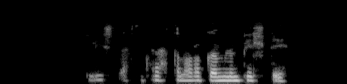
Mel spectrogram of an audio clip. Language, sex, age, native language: Icelandic, female, 20-29, Icelandic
